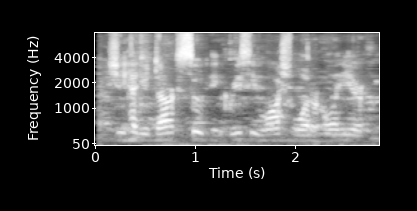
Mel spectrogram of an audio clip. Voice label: Enhanced Speech Babble Noise

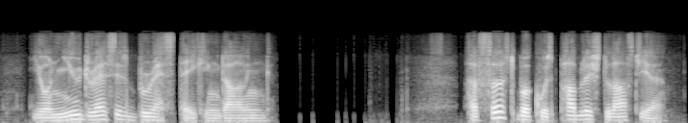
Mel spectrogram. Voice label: male full mirror

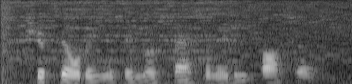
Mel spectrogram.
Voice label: Enhanced Speech White Noise LogMMSE 0dB SNR

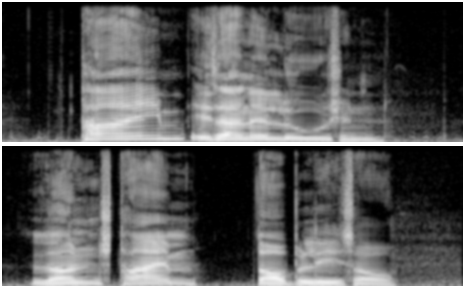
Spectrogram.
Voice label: psola quarter detect

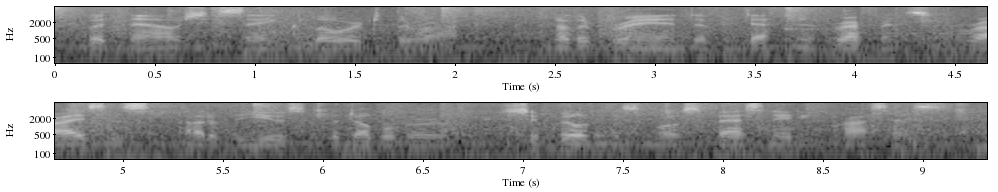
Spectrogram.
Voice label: example factory 5dB noisy

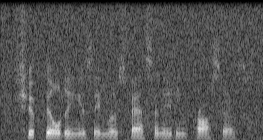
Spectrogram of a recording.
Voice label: Noisy Speech White Noise LogMMSE 10dB SNR

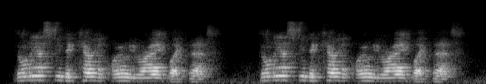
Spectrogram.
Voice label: Enhanced Speech

